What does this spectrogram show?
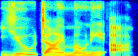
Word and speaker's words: eudaimonia: Okay, I've got a new word for you, eudaimonia. It's pronounced you-die-mo-nee-a.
